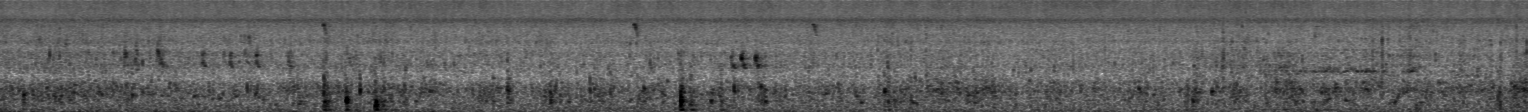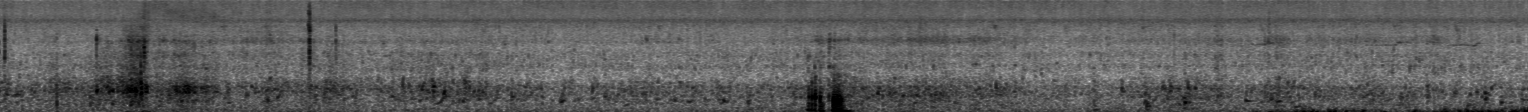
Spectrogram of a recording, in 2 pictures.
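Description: Low, steady rushing of a fast river current around a small boat, with a few scattered knocks, the loudest about two-thirds of the way through, and a low rumble rising near the end.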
